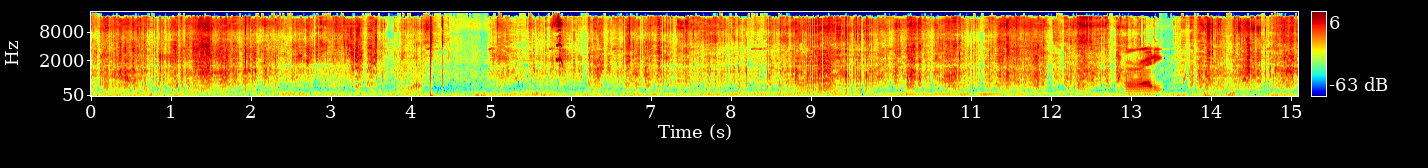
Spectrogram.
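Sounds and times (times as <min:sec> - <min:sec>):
balloons rubbing and squeaking: 0:00.0 - 0:15.0
sharp click: 0:04.2 - 0:04.5.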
